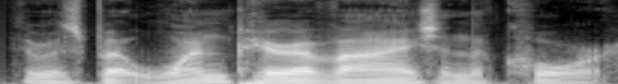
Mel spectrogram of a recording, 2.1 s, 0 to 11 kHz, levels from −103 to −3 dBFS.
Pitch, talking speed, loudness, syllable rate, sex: 100 Hz, 290 wpm, -17 LUFS, 6.3 syllables/s, male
